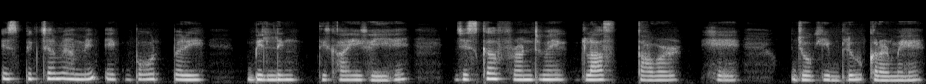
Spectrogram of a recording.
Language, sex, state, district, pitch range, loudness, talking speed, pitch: Hindi, female, Arunachal Pradesh, Papum Pare, 210-230 Hz, -17 LUFS, 150 wpm, 220 Hz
